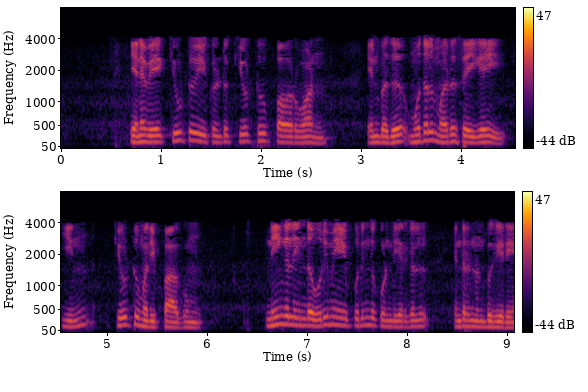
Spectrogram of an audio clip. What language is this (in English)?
Tamil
